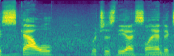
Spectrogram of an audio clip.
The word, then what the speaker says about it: Skál: ska with the acute a and above it pronounced scowl in islandic or skull in Fise that is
